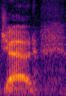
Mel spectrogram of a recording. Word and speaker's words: Jord: guys, doing the Jode, it's Jord, but it's pronounced Jode.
